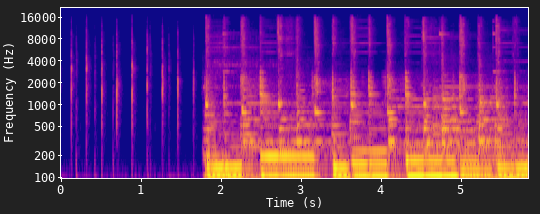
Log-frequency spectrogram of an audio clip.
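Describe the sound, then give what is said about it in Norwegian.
About ten sharp, evenly spaced claps ring out for under two seconds, then loud music with heavy bass and sustained chords takes over and runs to the end. “Da klapper vi for det.”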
